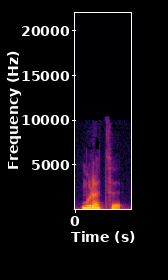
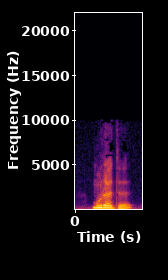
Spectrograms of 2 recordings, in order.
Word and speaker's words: Murat'ı: Ancak kelimeler Ahmet'i, Halit'i, Mehmet'i, Murat'ı, Recep'i, Gaziantep'i, Sinop'u, Zonguldak'ı şeklinde telaffuz edilmez. Ahmet'i, Halid'i, Mehmet'i, Murad'ı, Recep'i, Gaziantep'i, Sinop'u, Zonguldak'ı şeklinde telaffuz edilir.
